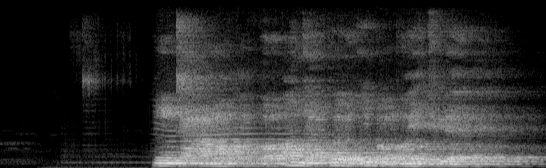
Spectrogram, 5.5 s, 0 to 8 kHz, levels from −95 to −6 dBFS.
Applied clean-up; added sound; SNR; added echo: neural separator model SepFormer DNS4.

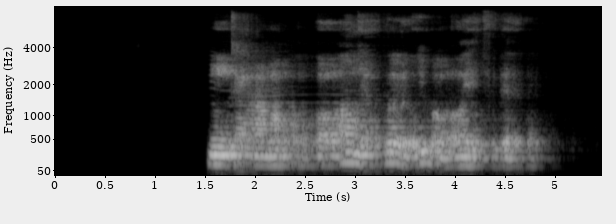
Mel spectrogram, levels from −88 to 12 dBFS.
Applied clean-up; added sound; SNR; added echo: neural mask model DeepFilterNet 3.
